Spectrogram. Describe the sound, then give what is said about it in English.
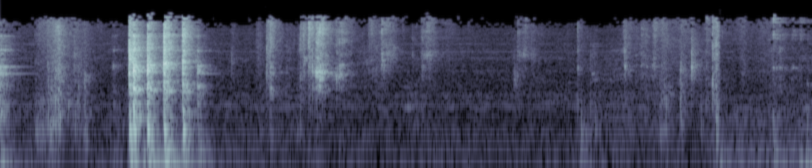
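A crunching crack as an egg is broken open into a mixing bowl holding suet for a pudding, a sharp loud burst followed by several quieter taps and clinks. “I'm just going to crack an egg open.”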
